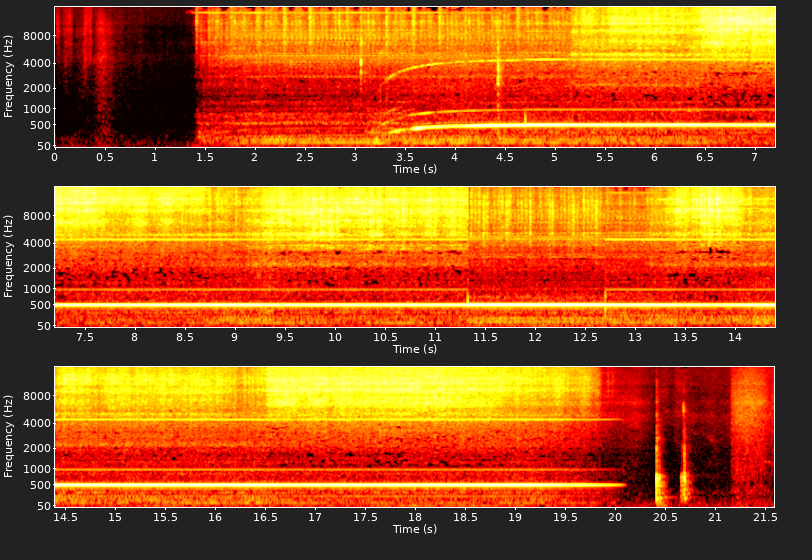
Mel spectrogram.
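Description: A workshop machine's electric motor starting up: a low rumble, then a whine that rises in pitch over about a second and settles into a steady high hum. It runs on until it cuts off at the very end.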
